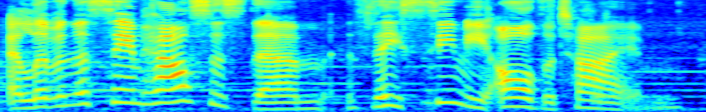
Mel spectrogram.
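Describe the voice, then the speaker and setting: Young woman streamer reading a visual novel out loud, bright clear-cut voice, dramatic, music under it. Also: a little high, very animated, moderate pace. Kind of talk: expressive read-aloud of a visual novel with casual reactions.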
